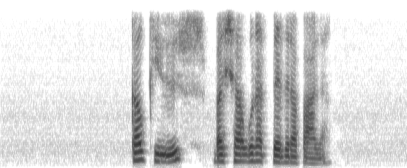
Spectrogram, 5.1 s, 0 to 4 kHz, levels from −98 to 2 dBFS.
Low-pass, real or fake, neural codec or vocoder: 3.6 kHz; fake; vocoder, 44.1 kHz, 128 mel bands, Pupu-Vocoder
